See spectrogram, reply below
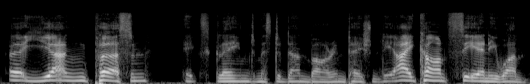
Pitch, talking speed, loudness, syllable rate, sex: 145 Hz, 135 wpm, -21 LUFS, 4.4 syllables/s, male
